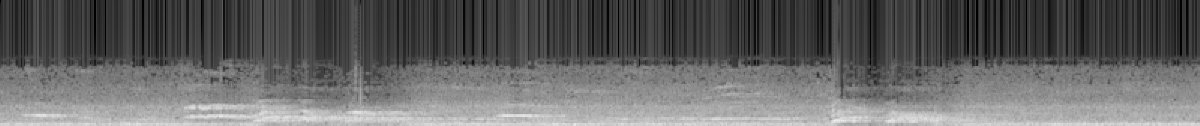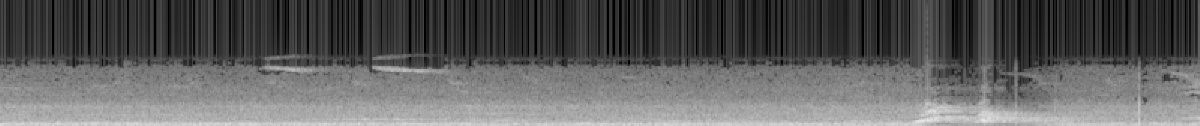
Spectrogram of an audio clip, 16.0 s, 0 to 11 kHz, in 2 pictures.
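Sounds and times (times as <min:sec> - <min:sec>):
dog yelps rising in pitch: 0:00.2 - 0:00.6, 0:01.2 - 0:06.4
dogs barking: 0:00.2 - 0:06.6, 0:14.0 - 0:16.0.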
